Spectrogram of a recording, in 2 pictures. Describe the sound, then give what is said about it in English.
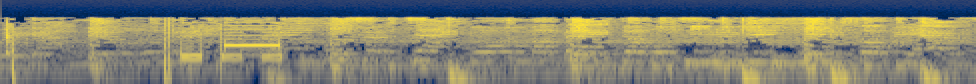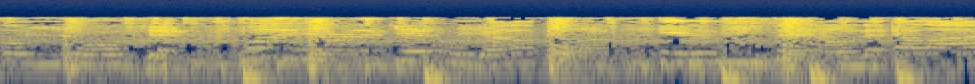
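A quick run of touch-tone telephone dialing beeps sounds early on as a call is redialed, short and bright, then gives way to a dense, loud background of music-like sound that continues steadily to the end. “I'm going to do that call again.”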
